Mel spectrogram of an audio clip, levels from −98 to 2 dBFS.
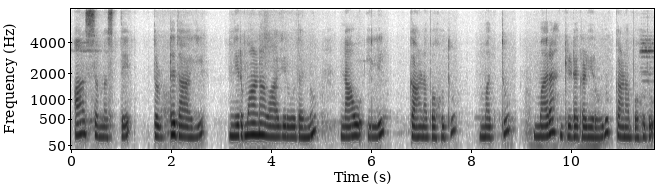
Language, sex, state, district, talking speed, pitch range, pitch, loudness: Kannada, female, Karnataka, Dharwad, 70 wpm, 175-210 Hz, 185 Hz, -19 LUFS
